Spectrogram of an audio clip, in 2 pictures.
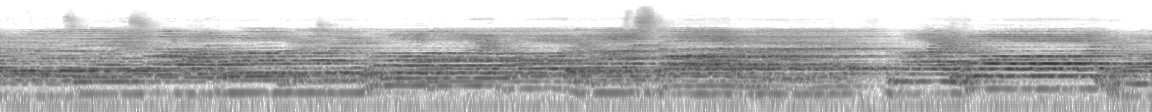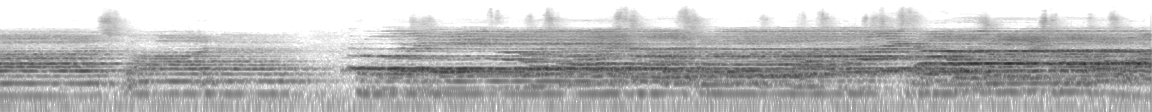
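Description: Small church choir of mixed men's and women's voices singing in parts, with a brief break about two-thirds of the way through before the next phrase begins.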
